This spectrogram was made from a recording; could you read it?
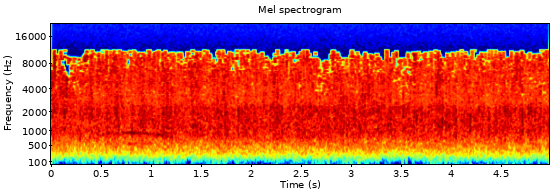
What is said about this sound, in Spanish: ¿Habrá alguien aquí que le dé un aplauso a la Virgen de Guadalupe?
